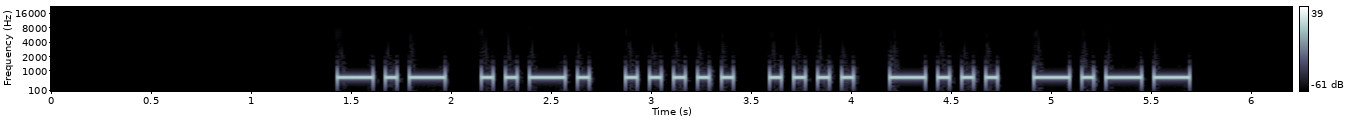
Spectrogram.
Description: Morse code, heard as a keyed tone, about 20 wpm, 700 Hz. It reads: KF5HBY
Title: Speed Racing - USA Call Signs 17wpm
